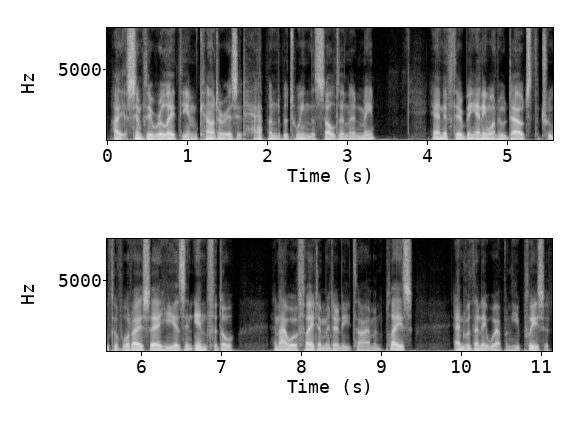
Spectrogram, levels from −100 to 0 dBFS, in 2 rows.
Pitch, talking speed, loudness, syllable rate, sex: 90 Hz, 255 wpm, -20 LUFS, 7.0 syllables/s, male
